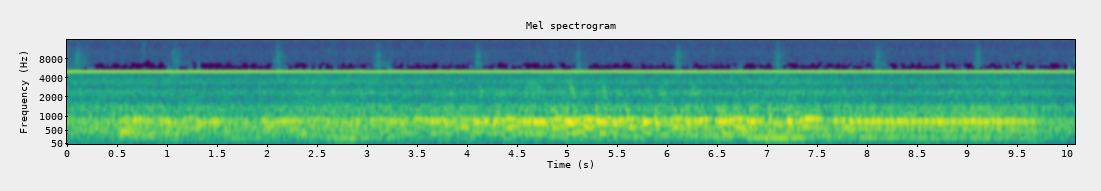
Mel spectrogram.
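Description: Music from a shortwave AM broadcast playing through a Sony ICF-2001D receiver's speaker. It comes through hissy reception with a steady high whistle over it.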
